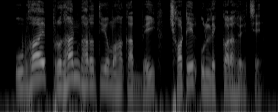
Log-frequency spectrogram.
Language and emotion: Bengali, neutral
